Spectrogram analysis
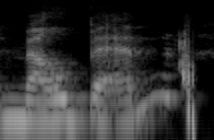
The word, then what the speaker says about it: Melbourne: martyr um out of melbourne if i'm correct yeah yeah but you have to pronounce it like an australian and call it mel ben now then it's not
